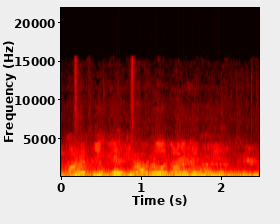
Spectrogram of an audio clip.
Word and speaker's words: Reading: R-E-A-D-I-N-G. It's spelled like reading, but it's pronounced Okay. So it's Reading terminal.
